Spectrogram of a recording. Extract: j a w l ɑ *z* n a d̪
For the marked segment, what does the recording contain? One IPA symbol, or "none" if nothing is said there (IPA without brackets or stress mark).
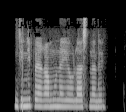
s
